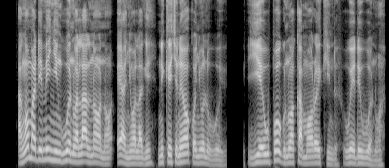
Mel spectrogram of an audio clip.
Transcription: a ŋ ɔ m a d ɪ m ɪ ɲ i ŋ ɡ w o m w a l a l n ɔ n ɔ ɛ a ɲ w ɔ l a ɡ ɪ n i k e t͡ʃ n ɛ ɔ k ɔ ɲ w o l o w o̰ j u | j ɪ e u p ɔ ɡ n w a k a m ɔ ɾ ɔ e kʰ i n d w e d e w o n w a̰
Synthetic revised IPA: a ŋ ɔ m a d ɪ m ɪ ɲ i ŋ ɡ w o n w a l a l n ɔ n ɔ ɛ a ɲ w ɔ l a ɡ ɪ n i k e t͡ʃ n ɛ ɔ k ɔ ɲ w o l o w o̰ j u | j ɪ e u p o ɡ n w a k a m ɔ ɾ ɔ e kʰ i n d w e d e w o n w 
